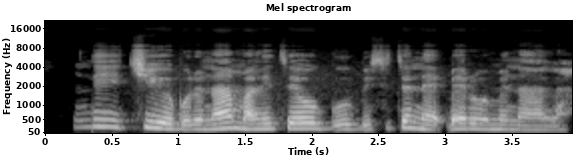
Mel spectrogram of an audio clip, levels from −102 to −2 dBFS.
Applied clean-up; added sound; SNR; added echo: none; none; none; none.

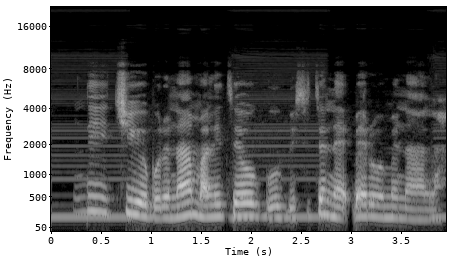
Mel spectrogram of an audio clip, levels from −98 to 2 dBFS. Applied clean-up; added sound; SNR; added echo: none; Telephone; 19 dB; none.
